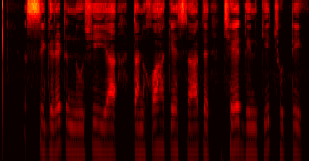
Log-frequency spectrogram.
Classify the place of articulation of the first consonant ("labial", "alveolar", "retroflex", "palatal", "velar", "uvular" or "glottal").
alveolar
